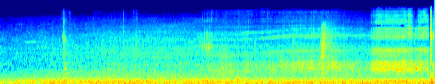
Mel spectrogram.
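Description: Gasoline flowing from a pump nozzle into a Chevy Impala's fuel filler while the tank is topped off after the automatic shutoff has tripped once, over a steady low rumble. There is a single click about a second in, and the flow turns to a louder rush near the end as the tank nears full.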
